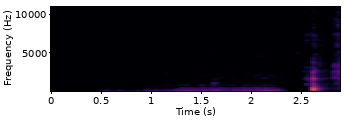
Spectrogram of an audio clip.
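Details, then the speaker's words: Sleeping female dog after a two-and-a-half-mile walk: a single soft, low, fluttering snore, followed by a sharp crunch nearby; snoring. "I think if you listen carefully you can hear our dog snoring"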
